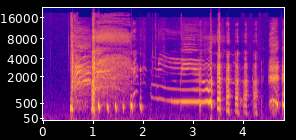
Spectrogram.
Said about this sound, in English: So tiny. I don't know if y'all heard that, but Seamus's meow is so cute. It's so small. He's like around the corner from us too. You can still hear it on the he microphone. He wants us to go out there and pet him.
